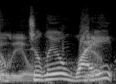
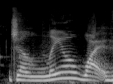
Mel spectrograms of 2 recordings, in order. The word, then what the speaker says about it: Jaleel White: Jaleel White. – Yeah. Jaleel White, who played the super nerd staple of the show, Steve Urkel.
